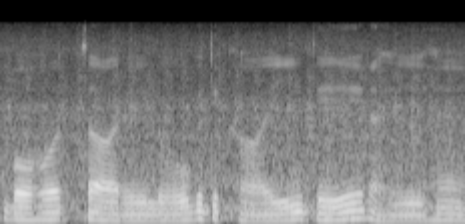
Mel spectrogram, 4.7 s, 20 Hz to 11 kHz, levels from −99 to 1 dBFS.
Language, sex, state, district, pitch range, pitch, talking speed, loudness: Hindi, male, Madhya Pradesh, Umaria, 85-100 Hz, 95 Hz, 90 wpm, -17 LUFS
